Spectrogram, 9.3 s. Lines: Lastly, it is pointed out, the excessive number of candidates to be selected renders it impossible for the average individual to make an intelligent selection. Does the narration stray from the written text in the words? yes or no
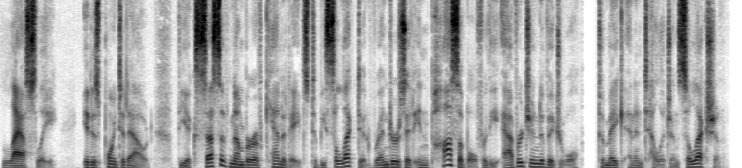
no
